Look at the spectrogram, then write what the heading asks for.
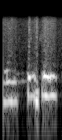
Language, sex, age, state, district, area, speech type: Sanskrit, female, 18-30, Kerala, Ernakulam, urban, conversation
